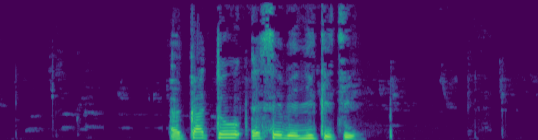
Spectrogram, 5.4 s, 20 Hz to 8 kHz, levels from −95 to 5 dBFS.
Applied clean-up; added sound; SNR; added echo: none; none; none; none.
